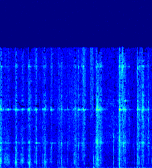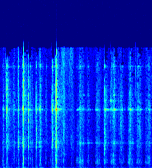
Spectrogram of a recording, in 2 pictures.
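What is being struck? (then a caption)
Leather boot toe scraped with a metal chisel. A dull metal chisel is scraped and rubbed over the toe leather of a brown leather work boot worn on a foot. A quick run of soft, short scratchy strokes follows, each a dry rasp that stops almost at once over a low, quiet rumble.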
